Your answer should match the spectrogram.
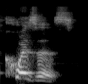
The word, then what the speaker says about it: Quizizz: So another one is called quizzes. This is spelled Q-U-I-Z-I-Z-Z.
